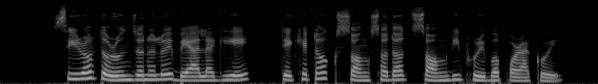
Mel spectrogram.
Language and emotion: Assamese, neutral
